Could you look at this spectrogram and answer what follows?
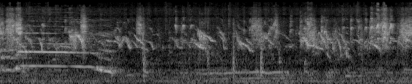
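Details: Young chicks playing and eating, overlapping shrill peeps with a few drawn-out whistled notes, some sliding downward, over a busy background of clicks.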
